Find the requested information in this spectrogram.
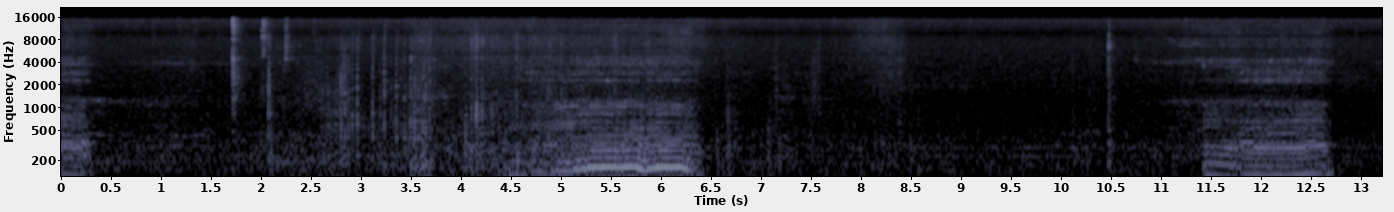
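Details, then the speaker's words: Long, deep rumbling snores from a sleeping St. Bernard dog, separated by quiet pauses; ordinary snoring. "The snoring dog. Of course, he gets quieter when I pull out the video camera."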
